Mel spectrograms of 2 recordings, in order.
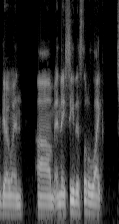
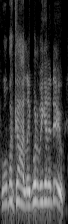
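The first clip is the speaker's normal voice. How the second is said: high-pitched, panicky retelling; mock panic; 9 semitones higher, faster than usual. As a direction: act out a group starting to panic. Acting out the panicked group.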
